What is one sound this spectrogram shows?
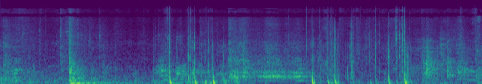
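Handling knocks and bumps sound close to the microphone.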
